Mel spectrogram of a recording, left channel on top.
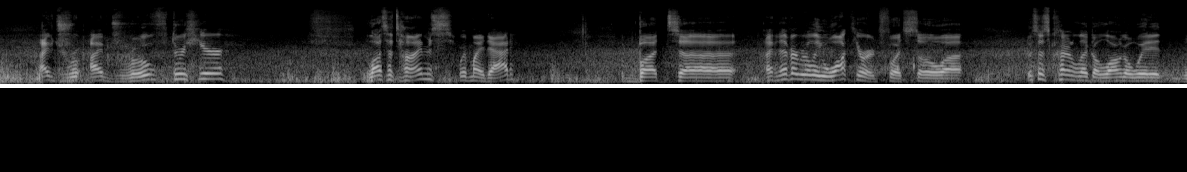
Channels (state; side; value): silent; right; digital silence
